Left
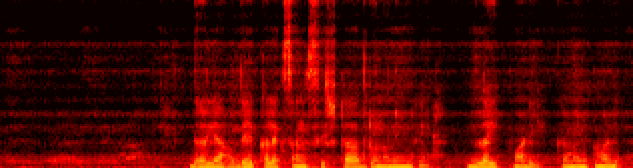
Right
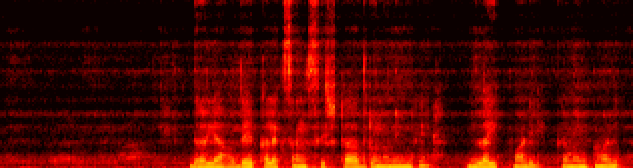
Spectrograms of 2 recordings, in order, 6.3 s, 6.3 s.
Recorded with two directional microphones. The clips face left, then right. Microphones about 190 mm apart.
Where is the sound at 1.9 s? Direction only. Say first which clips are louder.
Right 3 dB; 15° right (ahead or behind).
